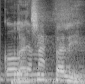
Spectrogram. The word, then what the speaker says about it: Gouda: Prendi queste fette di Gouda o Guda. Non lo so davvero, si pronuncia in molti modi. So che in olandese si chiama "hoda ".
